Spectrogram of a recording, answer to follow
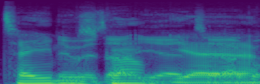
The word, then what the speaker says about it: Thame: other club uh is it tame or tame pronounced tame United?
